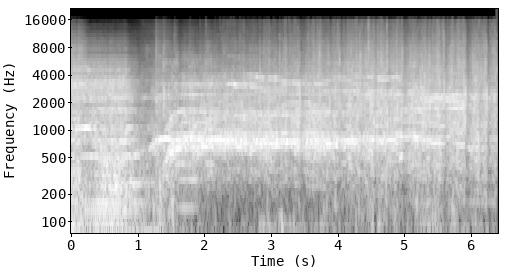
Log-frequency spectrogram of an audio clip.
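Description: Live metal band with electric guitars and drums playing loud until about a second in, when the song stops; a single high electric guitar tone then rises and is held for about four seconds over crowd cheering.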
